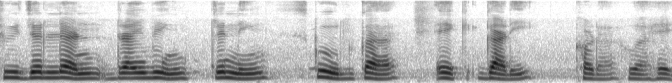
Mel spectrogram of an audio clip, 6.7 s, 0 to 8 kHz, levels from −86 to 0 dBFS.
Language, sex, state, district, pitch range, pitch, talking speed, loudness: Hindi, female, Odisha, Malkangiri, 170-200 Hz, 185 Hz, 90 wpm, -18 LUFS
